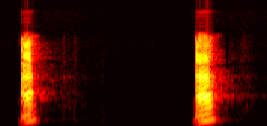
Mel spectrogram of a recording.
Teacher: it will be the uphill high pitch tone go be ah and go up ah so remember when we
